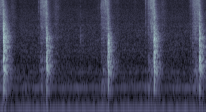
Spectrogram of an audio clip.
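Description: Kitchen knife chopping an onion on a cutting board: five sharp knocks of the blade on the board, about one a second.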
